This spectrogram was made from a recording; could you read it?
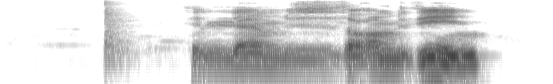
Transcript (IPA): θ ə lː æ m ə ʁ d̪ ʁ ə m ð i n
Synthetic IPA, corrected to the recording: θ ə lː æ m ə z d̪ ʁ ə m ð i n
